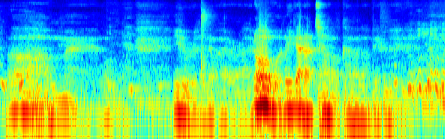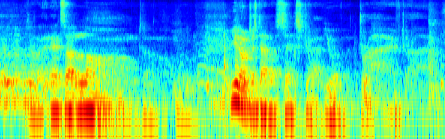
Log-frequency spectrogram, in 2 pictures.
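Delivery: low, slow, seductive crooning GPS voice. Pretend. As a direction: purr it like a smooth soul singer.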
